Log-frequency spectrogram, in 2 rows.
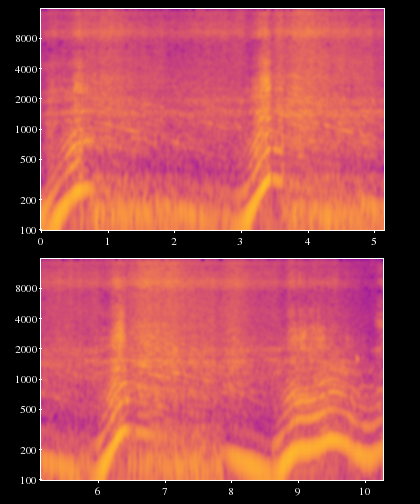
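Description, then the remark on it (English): A Porsche 911 sports car engine, from the German manufacturer, revs hard several times, each burst climbing sharply in pitch before dropping back to a throaty idle, loud with no voices. “This is the sound of an icon amongst luxury sports cars, the legendary Porsche 911.”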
